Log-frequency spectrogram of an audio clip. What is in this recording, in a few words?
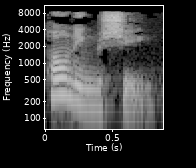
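"Honing machine", English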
